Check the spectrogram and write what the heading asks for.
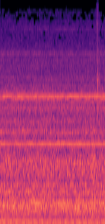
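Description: A steady motor hum with a constant high whine from an appliance running in the kitchen.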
